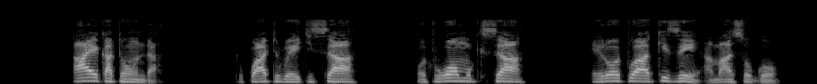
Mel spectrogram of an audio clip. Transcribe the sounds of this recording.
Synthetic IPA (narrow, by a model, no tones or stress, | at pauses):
aje̞kato̞ːnda̰ | tukwaːtiɾwe̞ːcisa | otuwo̞ːmuki̥sa | eɾo̞ːtwaːkize̞a̰maːso̞ɡo̞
